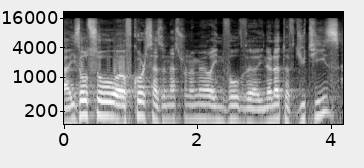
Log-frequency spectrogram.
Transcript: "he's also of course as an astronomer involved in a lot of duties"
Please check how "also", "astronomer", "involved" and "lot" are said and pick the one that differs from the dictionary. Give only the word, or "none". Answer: involved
